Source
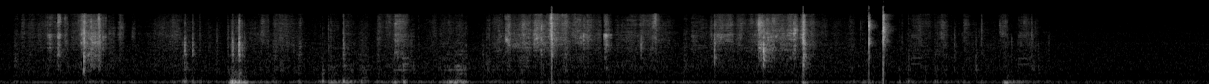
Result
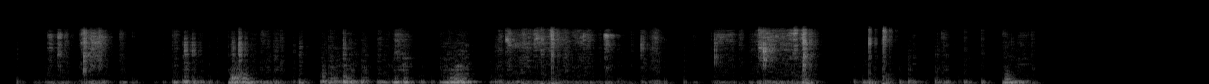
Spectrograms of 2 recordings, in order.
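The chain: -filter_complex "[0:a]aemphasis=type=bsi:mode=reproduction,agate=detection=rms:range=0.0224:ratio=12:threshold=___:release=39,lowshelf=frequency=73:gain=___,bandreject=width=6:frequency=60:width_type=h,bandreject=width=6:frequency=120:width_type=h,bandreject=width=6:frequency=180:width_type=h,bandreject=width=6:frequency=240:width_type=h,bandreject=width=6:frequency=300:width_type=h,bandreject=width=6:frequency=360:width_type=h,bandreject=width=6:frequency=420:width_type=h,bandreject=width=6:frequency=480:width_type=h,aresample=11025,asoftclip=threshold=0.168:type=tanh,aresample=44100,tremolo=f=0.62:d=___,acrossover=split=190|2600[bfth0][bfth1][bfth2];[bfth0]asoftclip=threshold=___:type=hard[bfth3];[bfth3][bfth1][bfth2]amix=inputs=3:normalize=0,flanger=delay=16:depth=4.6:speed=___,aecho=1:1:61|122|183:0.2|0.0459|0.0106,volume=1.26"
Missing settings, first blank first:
0.00447, 6.5, 0.34, 0.0141, 0.35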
